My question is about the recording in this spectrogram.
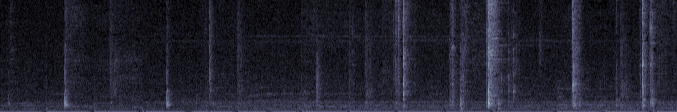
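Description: Sharp, irregular clicks and ticks of fingers picking at and peeling clear packing tape off the metal slot trim of a new Dash toaster, about seven clicks spread over several seconds.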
